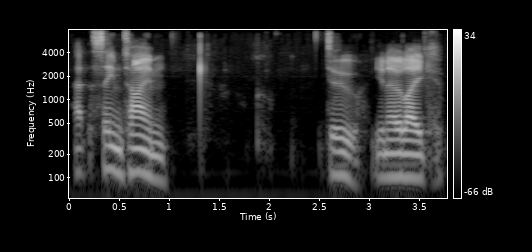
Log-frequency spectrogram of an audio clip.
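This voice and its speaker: A man's voice: lowish voice, steady tone, slow, clean tone. An English man from London in his thirties, a game developer chatting casually with viewers on a live stream, rambling with stammered restarts and frequent laughs. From London, England.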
